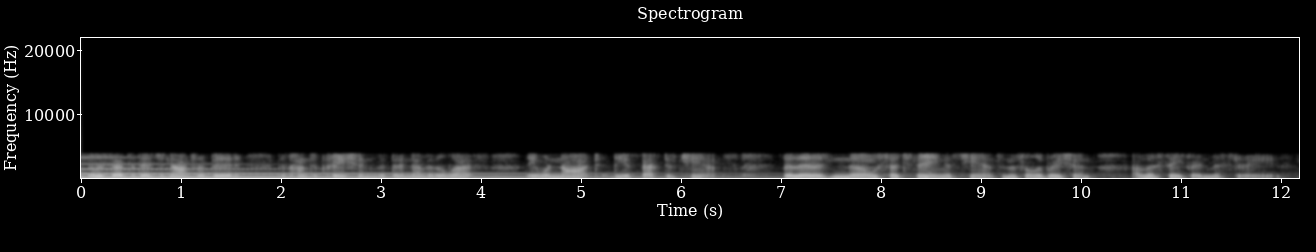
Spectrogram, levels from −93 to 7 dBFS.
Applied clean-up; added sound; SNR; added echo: none; Musical instrument; 2 dB; none.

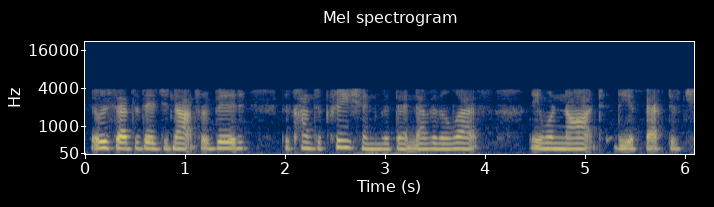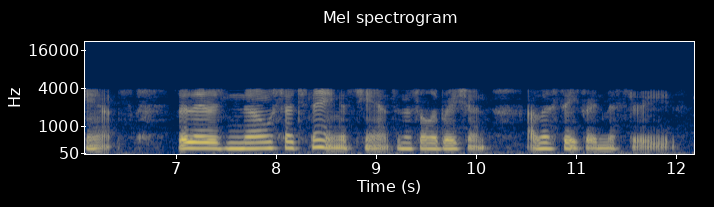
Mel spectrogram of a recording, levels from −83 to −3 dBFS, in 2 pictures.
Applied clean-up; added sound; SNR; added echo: none; none; none; none.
